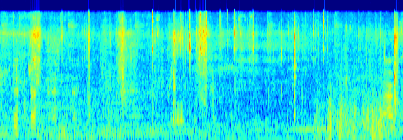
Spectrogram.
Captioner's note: laughs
